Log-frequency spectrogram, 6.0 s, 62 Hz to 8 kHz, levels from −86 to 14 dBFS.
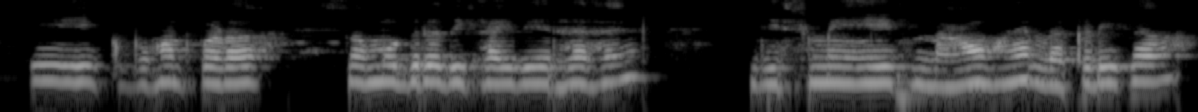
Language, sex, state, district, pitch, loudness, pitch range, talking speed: Hindi, female, Chhattisgarh, Sarguja, 225 Hz, -31 LUFS, 220-235 Hz, 150 wpm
